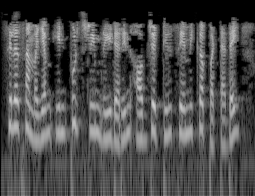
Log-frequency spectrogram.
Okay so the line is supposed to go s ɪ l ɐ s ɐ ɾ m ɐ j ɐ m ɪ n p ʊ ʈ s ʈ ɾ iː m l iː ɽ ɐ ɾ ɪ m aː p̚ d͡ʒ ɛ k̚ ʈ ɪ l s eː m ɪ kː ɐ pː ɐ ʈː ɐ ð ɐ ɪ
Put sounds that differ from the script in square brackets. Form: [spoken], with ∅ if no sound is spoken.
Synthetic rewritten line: s ɪ l ɐ s ɐ [∅] m ɐ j ɐ m ɪ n p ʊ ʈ s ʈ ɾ iː m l iː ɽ ɐ ɾ ɪ [n] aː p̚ d͡ʒ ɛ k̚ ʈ ɪ l s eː m ɪ kː ɐ pː ɐ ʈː ɐ ð ɐ ɪ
